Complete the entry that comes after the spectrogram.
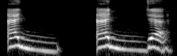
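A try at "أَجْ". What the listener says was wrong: Nah, itu masih ke depan. Ke tengah lagi. Masih terlalu dekat dengan ujung lidah.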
